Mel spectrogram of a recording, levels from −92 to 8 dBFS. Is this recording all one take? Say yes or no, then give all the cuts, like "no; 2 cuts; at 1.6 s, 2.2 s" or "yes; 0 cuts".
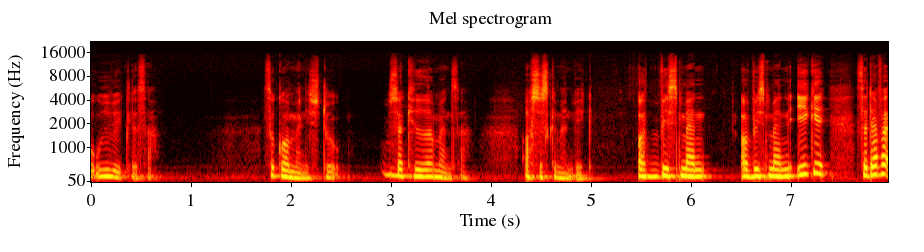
yes; 0 cuts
